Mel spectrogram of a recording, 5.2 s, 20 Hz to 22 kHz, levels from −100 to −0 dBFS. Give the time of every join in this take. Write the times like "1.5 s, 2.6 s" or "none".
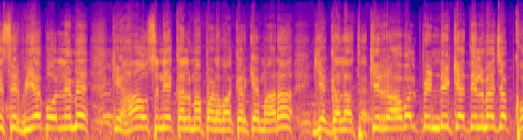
3.6 s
